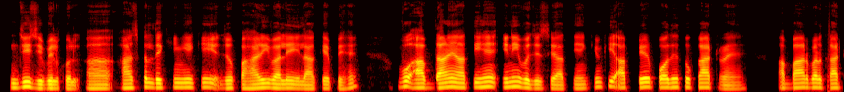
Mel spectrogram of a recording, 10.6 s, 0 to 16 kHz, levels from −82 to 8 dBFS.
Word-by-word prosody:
जी, 145 +5 +2
जी, 115 -5 0
बिल्कुल। 105 -2 0
अ, - - -6 0.4
आजकल 125 +4 -1
देखेंगे 135 +2 0
कि 140 0 -3
जो 120 +1 +1
पहाड़ी 115 +4 +2
वाले 120 -1 +3
इलाके 105 +1 -1
पे 100 - -7
हैं, 125 +10 -7 0.5
वो 165 +2 +4
आपदाएँ 130 +2 +4
आती 140 +1 +1
हैं 155 0 +2
इन्हीं 155 +2 +2
वजह 120 -6 +1
से 110 +1 -3
आती 105 +2 -4
हैं 110 - -4
क्योंकि 150 +6 -4
आप 135 -3 0
पेड़-पौधे 140 -1 +2
तो 140 0 -2
काट 135 -3 -1
रहे 100 -1 -4
हैं। 95 +2 -12 0.4
आप - - -3
बार-बार 135 +2 +2
काट 125 0 0
130 Hz, 180 wpm, -21 LUFS, 115-140 Hz, 0.5 s, वो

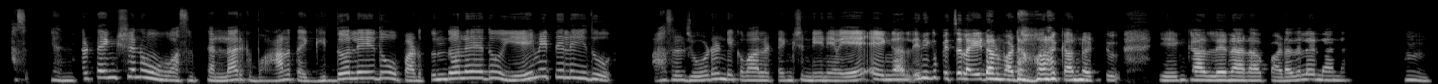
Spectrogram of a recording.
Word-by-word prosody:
అస - - -6 0.4
ఎంత 175 +2 -8 0.2
టెన్షనో, 320 +2 -1 0.3
అసలు 180 +1 -7
తెల్లారికి 190 +4 -1
వాన 165 +1 -2
తగ్గిద్దో 170 +6 -3
లేదో, 290 -1 -1 0.2
పడుతుందో 225 - -1
లేదో 300 -1 -1 0.3
ఏమి 320 +9 0
తెలీదు. 295 -7 -3 0.6
అసలు 205 +1 -6
జూడండి 220 +6 -2
ఇక 200 - -10
వాళ్ళ 190 -1 -1
టెన్షన్. 185 +1 -6
నేనేవి 180 -1 -1
ఏ - - +6 0.2
ఏం 220 - +3
గాదులే 225 0 0
నీకు. 305 +1 -2
పిచ్చ 265 -1 -2
లైటనమాట 235 -2 +6 0.2
వారికన్నట్టు. 205 -5 +4 0.6
"ఏం 185 +1 -4
కాదులే 195 -1 +3
నాన్న. 185 -1 +3 0.2
పడదులే 185 +7 -2
నాన్న." 195 -1 -4 0.7
హ్మ్. 200 -4 -5
205 Hz, 130 wpm, -22 LUFS, 185-255 Hz, 0.7 s, ఏ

